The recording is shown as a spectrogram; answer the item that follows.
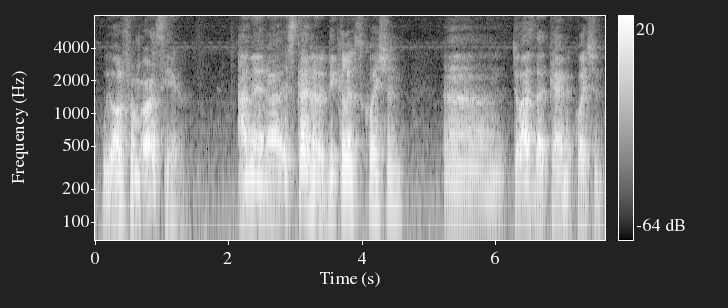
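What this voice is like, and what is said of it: Non-native English accent. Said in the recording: “You have accent.”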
